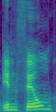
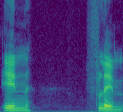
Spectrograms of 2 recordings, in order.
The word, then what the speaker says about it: Inflim: It's actually pronounced Inflim, as in Flim Flam.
